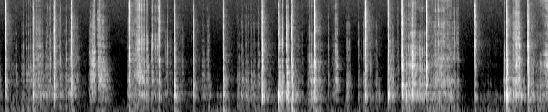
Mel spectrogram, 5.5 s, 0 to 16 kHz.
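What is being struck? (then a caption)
Plastic milk jug. Long red nails tap the side of an empty, hollow white plastic milk jug with a green cap. Quick, irregular clicky taps come in bursts and pauses, each with a hollow, mid-pitched knock around 430 Hz and a bright edge. Each tap dies away almost at once, with little low end.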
